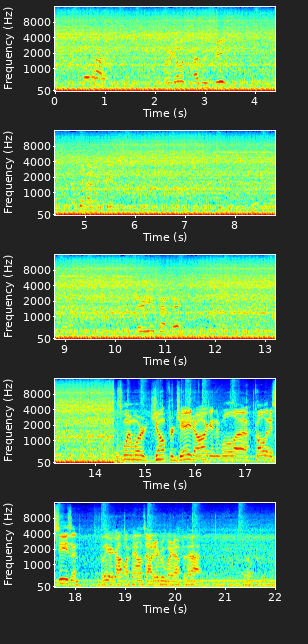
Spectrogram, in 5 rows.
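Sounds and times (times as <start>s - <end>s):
air compressor engine running: 0.0s - 22.0s.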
